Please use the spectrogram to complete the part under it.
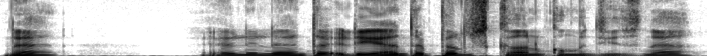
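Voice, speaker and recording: A man delivers an informal, exhorting sermon, circling back to the same phrases and tossing in tag questions. His voice is very dark and gravelly. It sits a little high for a man and is recorded close and dry. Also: very animated, normal speed, dry recording. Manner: exhorting, repetitive, asks "né?" and "tá?" often. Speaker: preacher.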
